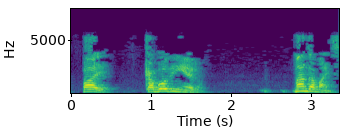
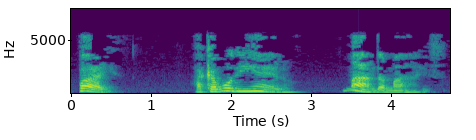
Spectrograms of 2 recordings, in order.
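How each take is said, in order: First: Blunt, commanding read with falling ends; curt demand. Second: Gentle plea. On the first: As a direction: bark the request like an order. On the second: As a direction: ask humbly, lingering on manda mais. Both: Retold or imitated. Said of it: "mas a entonação".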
